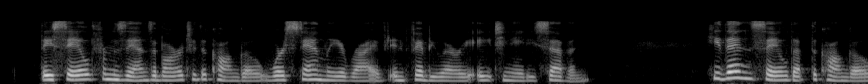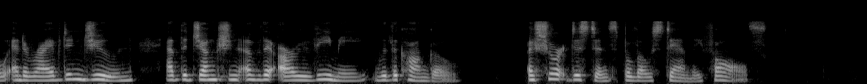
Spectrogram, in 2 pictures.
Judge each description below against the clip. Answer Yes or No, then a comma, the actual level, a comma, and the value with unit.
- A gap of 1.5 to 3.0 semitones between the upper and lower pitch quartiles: No, average, 3.5 semitones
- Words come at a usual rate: No, slow, 130 wpm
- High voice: Yes, high, 200 Hz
